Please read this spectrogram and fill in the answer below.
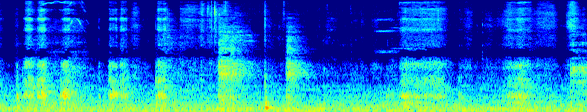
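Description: Faint scratching of a graphite pencil on paper in a series of short strokes, sketching a row of small arches.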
